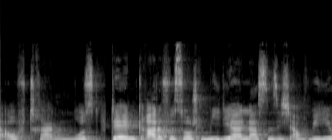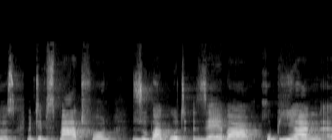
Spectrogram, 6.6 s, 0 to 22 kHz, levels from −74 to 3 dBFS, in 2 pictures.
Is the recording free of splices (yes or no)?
yes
